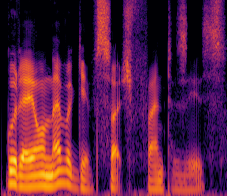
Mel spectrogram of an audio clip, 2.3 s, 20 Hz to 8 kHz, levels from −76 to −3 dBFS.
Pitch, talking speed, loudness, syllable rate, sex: 110 Hz, 160 wpm, -18 LUFS, 5.2 syllables/s, male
